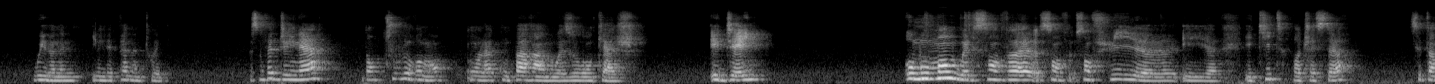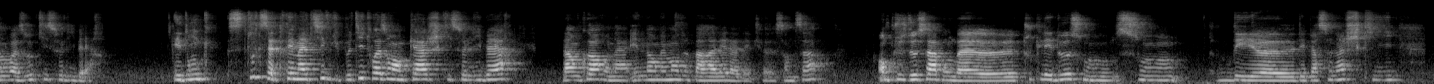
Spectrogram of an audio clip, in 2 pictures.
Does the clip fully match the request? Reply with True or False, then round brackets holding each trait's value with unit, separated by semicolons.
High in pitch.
True (205 Hz)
